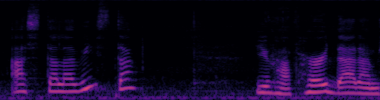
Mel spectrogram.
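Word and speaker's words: hasta la vista: next time a Vista that's another silent h AAL Vista so you say AAL Vista you have heard that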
